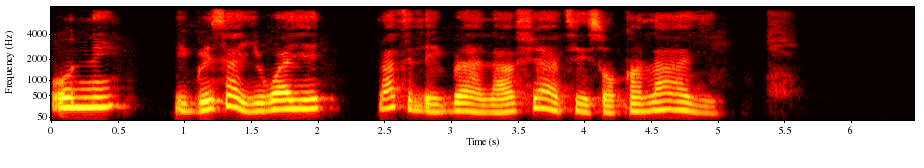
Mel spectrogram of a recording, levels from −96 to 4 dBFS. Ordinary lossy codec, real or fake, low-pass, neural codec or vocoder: none; fake; none; codec, 16 kHz, 8 kbps, FreqCodec, smaller model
